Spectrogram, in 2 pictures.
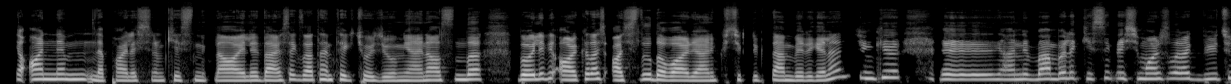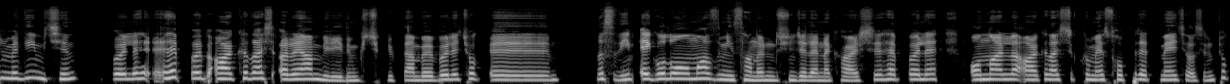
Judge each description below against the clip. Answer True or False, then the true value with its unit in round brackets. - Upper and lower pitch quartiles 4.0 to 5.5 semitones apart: True (4.4 semitones)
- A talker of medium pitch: False (225 Hz)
